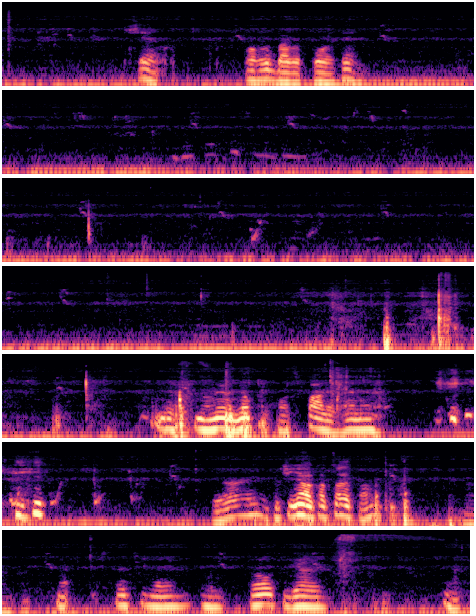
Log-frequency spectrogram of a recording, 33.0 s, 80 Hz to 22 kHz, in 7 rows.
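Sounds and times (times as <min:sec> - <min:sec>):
faint low outdoor rumble: 0:00.0 - 0:33.0.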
